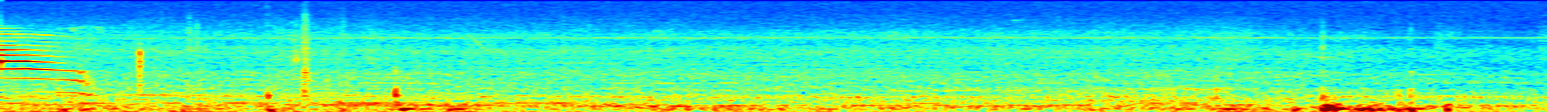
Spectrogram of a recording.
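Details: Domestic cat, a stray, meowing to ask for food: one short falling meow with clear harmonics at the start, then a long stretch of steady low engine or traffic rumble and a few faint clicks.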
